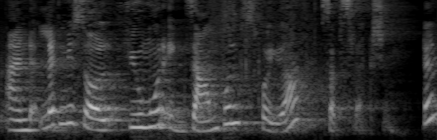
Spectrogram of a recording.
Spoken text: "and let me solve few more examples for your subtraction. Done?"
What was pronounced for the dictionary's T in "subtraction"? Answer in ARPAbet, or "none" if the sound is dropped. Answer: S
